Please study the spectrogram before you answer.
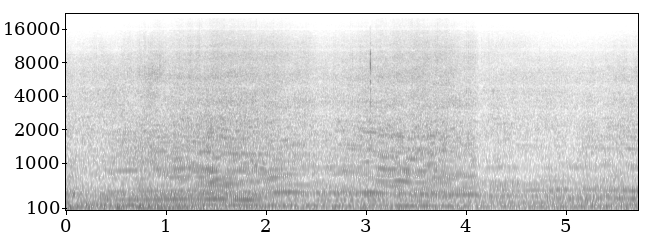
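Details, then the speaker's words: A mod race car's new V8 on track at a test and tune: the note stays low and flat, loaded up so badly it won't accelerate, taking seconds to clear out before it runs; bogging, owner suspects fuel pressure and carb issues. "up so bad it will not it won't accelerate so you can see it's taking seconds before it clears out and actually starts to run"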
